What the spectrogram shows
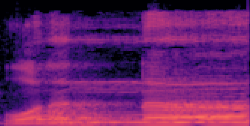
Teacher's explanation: اب لمبا کر رہے ہیں کیونکہ آگے حمزہ آ رہا ہے، یہ مد منفصل بن گئی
